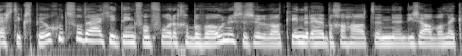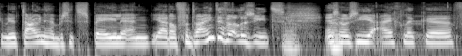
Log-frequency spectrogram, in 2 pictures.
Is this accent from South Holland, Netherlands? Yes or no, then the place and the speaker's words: no; Groningen, Netherlands; also born or lived in North Brabant; Ik zing in het Gronings. Dat doe ik nou al een dikke 10 jaar, denk ik. Ik ben ook echt geboren en getogen Groninger. Heb voor mijn studie wel een poosje in Brabant gewoond.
